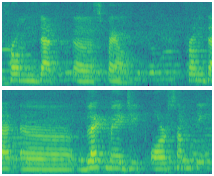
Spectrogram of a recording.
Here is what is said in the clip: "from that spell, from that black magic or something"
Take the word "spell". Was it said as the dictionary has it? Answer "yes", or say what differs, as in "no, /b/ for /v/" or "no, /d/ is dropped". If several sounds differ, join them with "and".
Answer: yes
